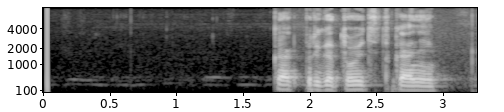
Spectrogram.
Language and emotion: Russian, neutral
